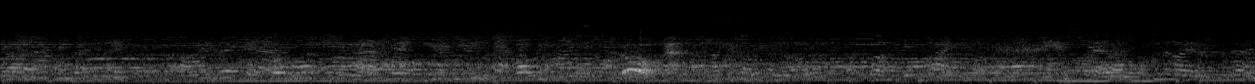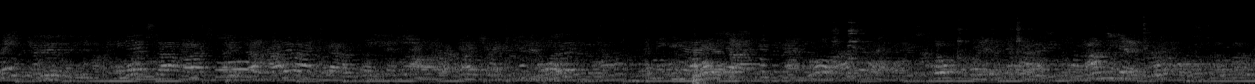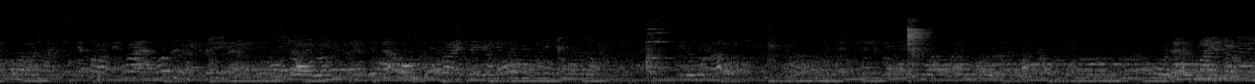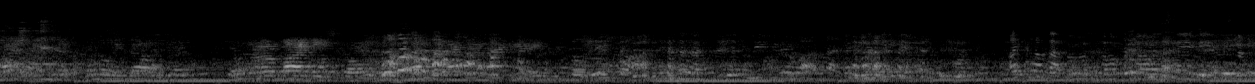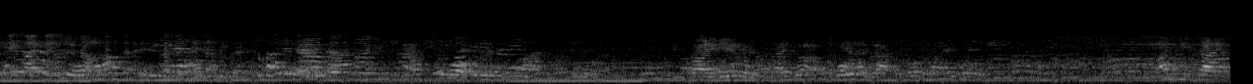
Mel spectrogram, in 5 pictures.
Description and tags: Quiet Bar
A recording of my local pub on a quiet afternoon. Recorded with a Tascam DR100 and Behring C4 microphone
Bar, Beer, Crowd, Pub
